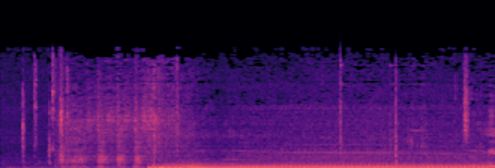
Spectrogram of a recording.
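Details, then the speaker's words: Project car started and left to warm up, cold idle; cranks, catches and settles into a steady idle with a quick puffing tick on top: exhaust leak, sounds disconnected at the headers. "me, it just sounds like it just disconnected from the headers and stuff like that."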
